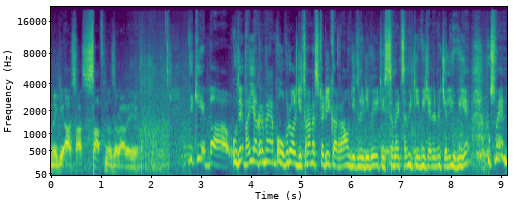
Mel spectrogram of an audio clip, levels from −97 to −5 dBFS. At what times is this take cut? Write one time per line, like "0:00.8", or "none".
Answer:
none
